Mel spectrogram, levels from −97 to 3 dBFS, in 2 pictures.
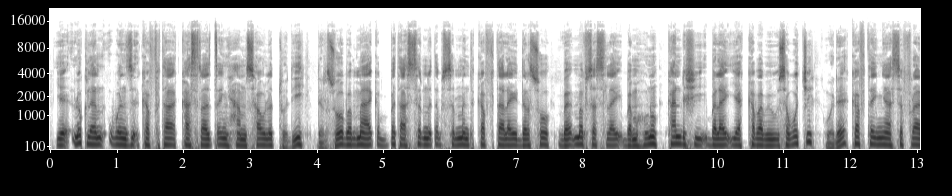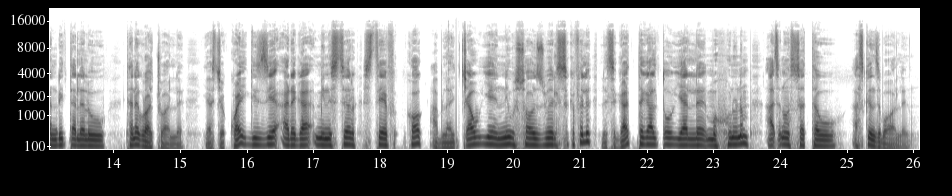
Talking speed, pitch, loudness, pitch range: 100 wpm, 135 Hz, -23 LUFS, 130-145 Hz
